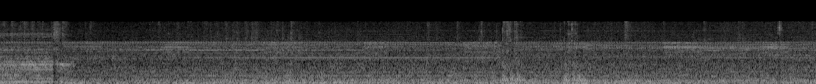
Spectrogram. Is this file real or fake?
real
